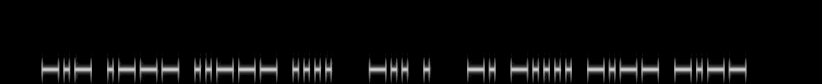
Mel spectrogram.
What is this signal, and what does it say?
Morse code, heard as a keyed tone, about 22 wpm, 700 Hz. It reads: KJ2H DE N6YY
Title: USA Callsign DE Callsign - 4 Characters - 22wpm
